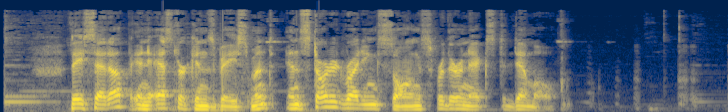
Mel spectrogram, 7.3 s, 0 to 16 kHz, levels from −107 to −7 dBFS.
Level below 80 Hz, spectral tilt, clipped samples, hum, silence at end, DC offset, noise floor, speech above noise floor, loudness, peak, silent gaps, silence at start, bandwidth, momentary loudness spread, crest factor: -44 dBFS; -6 dB/octave; under 0.1%; none; 1.8 s; under 0.1%; -60 dBFS; 47 dB; -13 LUFS; 0 dBFS; none; 0.05 s; 11.5 kHz; 13 LU; 14 dB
